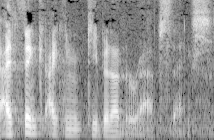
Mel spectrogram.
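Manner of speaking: ordinary talk, nothing marked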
